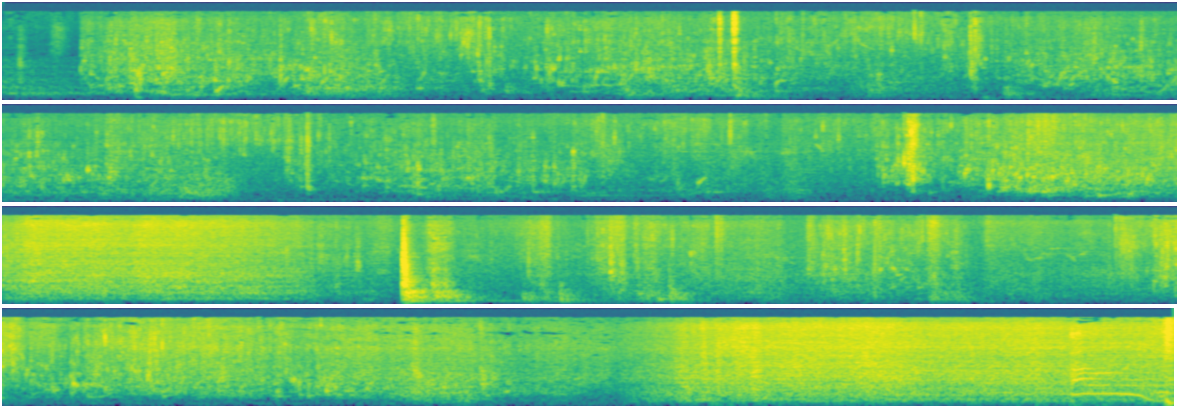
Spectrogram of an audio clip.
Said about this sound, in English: It is the time of year when this sound can be heard echoing up and down the riverbanks. Can you name it? That is the sound of a canoe trip. You may have also said water, or paddles, or boat being dragged onto a pebbly bank.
